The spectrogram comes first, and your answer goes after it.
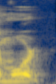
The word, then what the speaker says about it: Moore: तो इस तरह आप याद कर सकते हैं यार मोर मशीन है इसका प्रोनाउंसिएशन दोस्तों ऐसी है मोर, ठीक है।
